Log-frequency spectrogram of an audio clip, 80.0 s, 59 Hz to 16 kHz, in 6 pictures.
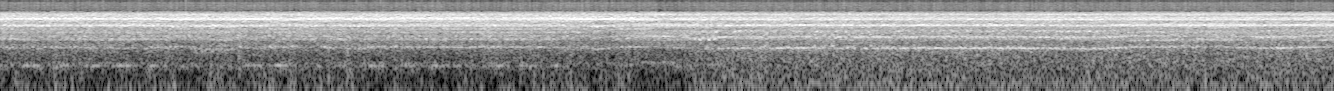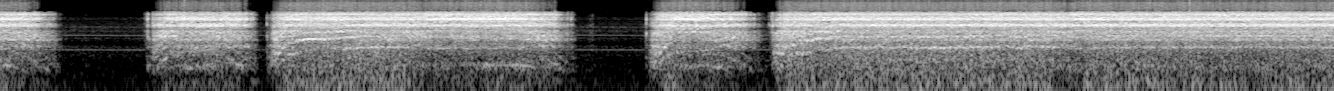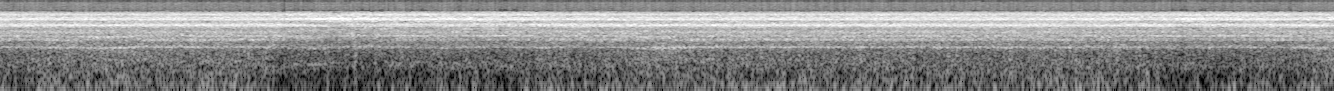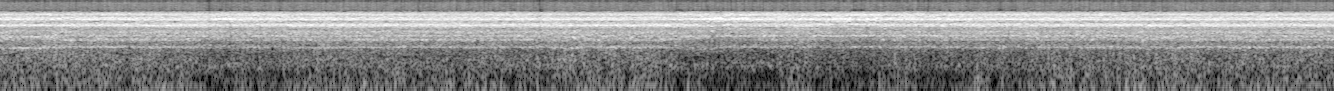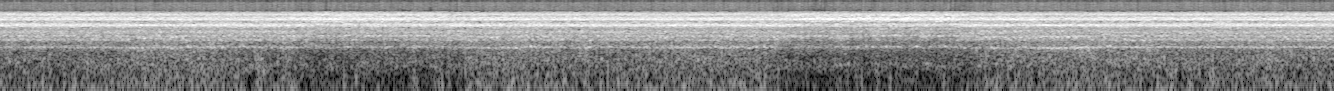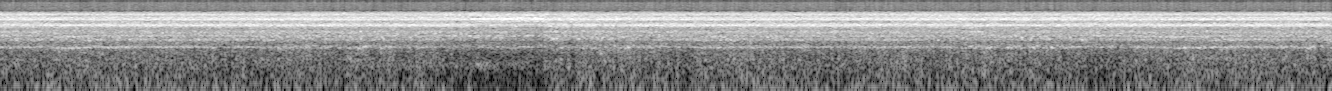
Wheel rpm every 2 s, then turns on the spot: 210, 210, 210, 210, 200, 210, 180, 50, 170, 110, 80, 220, 230, 230, 230, 230, 230, 230, 230, 230, 230, 230, 230, 220, 230, 230, 230, 230, 230, 230, 220, 220, 230, 230, 230, 230, 230, 230, 230, 230.
none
